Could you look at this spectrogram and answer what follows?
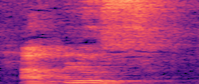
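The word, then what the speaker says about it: à plus: A plus se pronuncia la S, A plus.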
